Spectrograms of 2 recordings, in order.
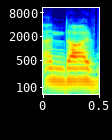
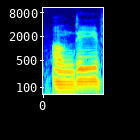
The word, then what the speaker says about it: endive: on the side again i'm going to pronounce this endive now but i know some some of you pronounce it andi some of you pronounce endive so just bear with me so endive charred lettuce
